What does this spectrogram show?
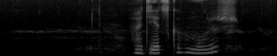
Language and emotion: Russian, neutral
